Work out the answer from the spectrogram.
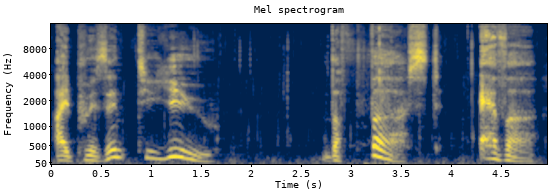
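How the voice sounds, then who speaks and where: A man playing a giddy, affectionate mad scientist boyfriend in an audio roleplay, excitable and theatrical, coaxing the listener along. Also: medium pitch, drawn-out words, slight background noise. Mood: giddy, excited.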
